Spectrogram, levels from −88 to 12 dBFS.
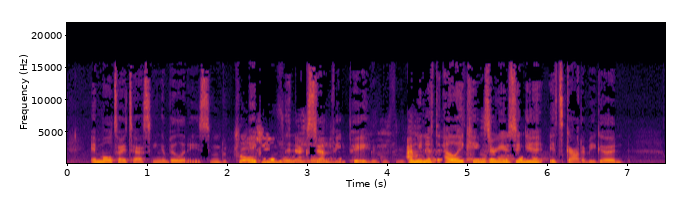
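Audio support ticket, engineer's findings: Talker dips in level by around 10 dB in pieces, about half a second in total, 2.22–3.56 s; shorter dips, about a fifth of a second, 4.22–5.17 s. Speech suppressed in double talk, likely from the echo canceller. With both sides talking at once, it failed to separate local speech from loudspeaker echo and attenuated both.

Faint delayed copy of the voice, 264 ms behind and around 15 dB down, 2.36–4.63 s. Echo leak, likely at the far end's loudspeaker path: its canceller left residual pickup, which was sent back. Stronger repeat at 5.26–6.03 s, 268 ms delay, only around 5 dB under the speech. Same leak, with less of the echo removed.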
